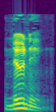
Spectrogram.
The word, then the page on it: nooning: British English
